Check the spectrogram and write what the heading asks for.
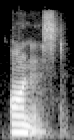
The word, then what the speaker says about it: honest: the underlying part um the h is silent for the word honest so you wouldn't pronounce it like honest it would pronounce like honest so because the h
